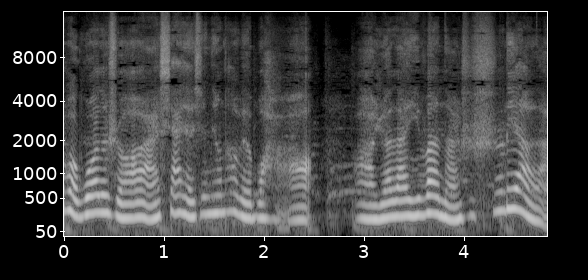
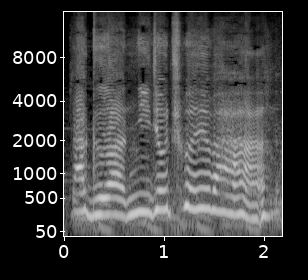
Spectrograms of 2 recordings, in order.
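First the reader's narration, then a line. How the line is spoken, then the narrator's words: Laughing. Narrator (Chinese): 我笑道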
